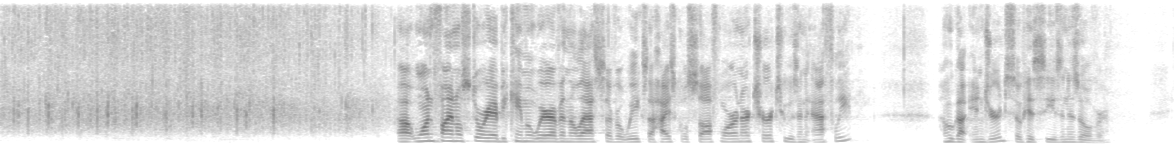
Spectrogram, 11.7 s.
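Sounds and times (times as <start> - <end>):
audience clapping: 0.0 - 4.4
speech: 4.0 - 8.6, 9.4 - 11.2.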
